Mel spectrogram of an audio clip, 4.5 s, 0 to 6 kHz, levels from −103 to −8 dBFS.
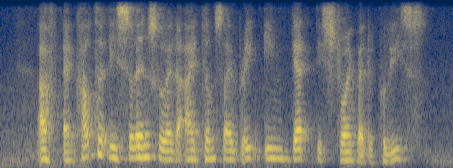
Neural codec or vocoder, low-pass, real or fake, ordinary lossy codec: codec, 16 kHz in and 24 kHz out, 0.6 kbps, FocalCodec, streaming, 4096 codes; 5.4 kHz; fake; Opus, 16 kbps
